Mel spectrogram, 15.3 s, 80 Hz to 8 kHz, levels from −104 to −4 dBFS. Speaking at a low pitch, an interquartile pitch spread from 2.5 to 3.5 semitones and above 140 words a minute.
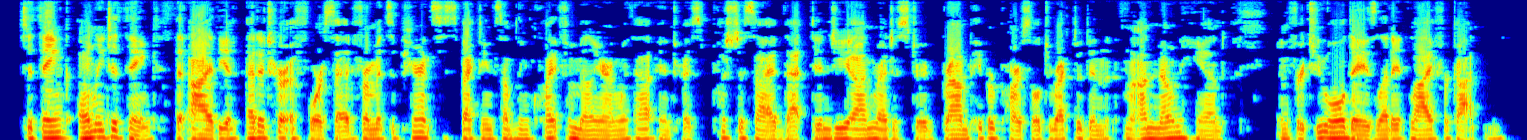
Yes: low, 105 Hz; average, 3.2 semitones; average, 165 wpm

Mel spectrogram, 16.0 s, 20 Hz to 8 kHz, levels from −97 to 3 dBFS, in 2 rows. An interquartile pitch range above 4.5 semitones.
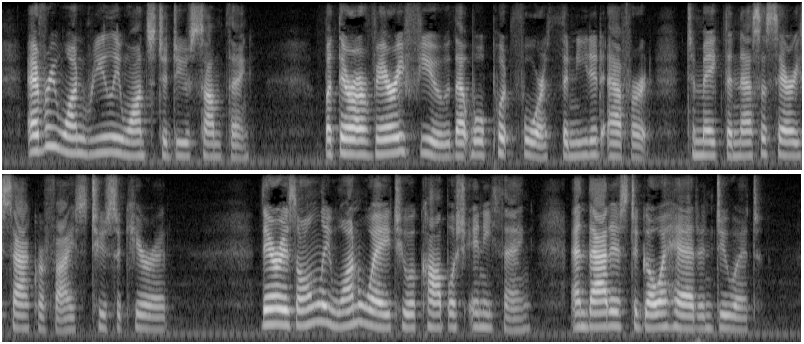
No: narrow, 2.6 semitones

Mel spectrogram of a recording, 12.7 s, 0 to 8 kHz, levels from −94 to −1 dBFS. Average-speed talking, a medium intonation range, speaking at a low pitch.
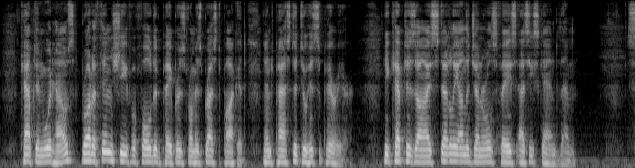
Yes: average, 150 wpm; average, 3.5 semitones; low, 110 Hz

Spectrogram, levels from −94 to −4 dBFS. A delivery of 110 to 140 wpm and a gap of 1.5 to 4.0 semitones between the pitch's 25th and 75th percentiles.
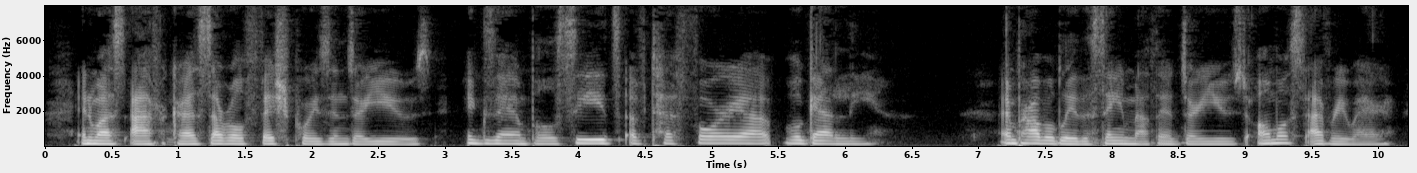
Yes: slow, 135 wpm; average, 2.9 semitones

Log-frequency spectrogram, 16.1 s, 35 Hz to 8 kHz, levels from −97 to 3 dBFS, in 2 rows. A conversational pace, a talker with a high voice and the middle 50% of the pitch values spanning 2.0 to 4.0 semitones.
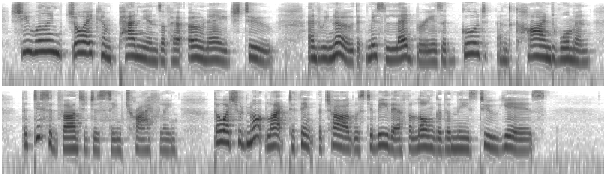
No: average, 165 wpm; high, 200 Hz; average, 5.1 semitones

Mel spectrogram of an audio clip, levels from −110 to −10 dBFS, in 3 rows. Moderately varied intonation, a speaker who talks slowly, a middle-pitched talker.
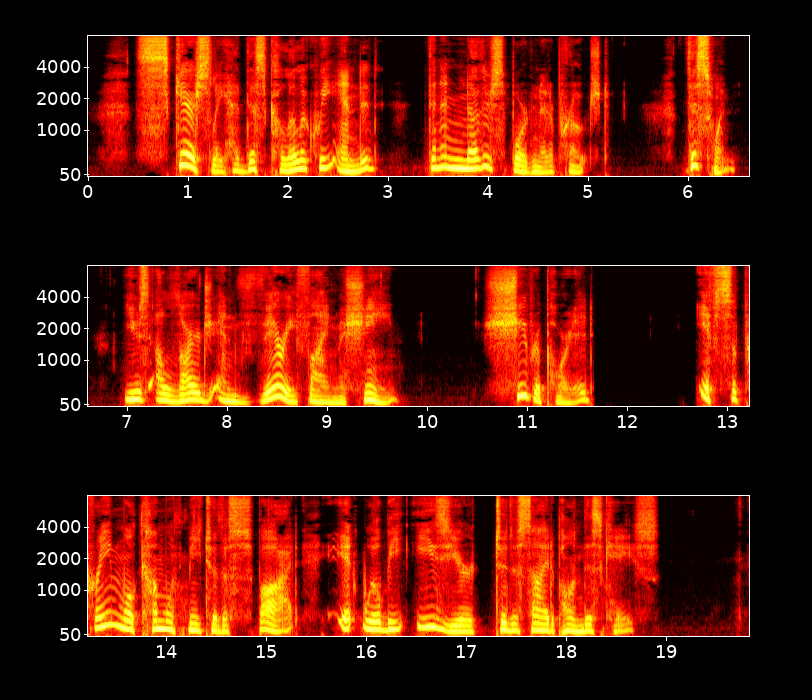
No: wide, 6.6 semitones; slow, 115 wpm; medium, 150 Hz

